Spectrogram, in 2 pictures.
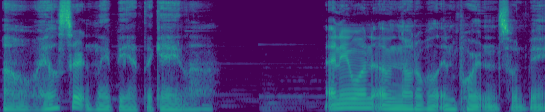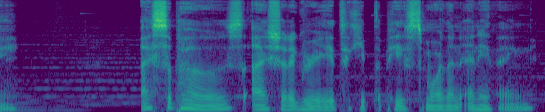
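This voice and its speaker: A man playing a doting, refined vampire gentleman in a romantic roleplay ASMR, with formal, courtly and gently teasing speech. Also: sits low, measured pace, soft background music. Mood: teasing, affectionate.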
